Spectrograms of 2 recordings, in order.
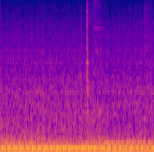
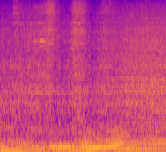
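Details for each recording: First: Proton Saga/Iswara after replacing air-con idle-up vacuum actuator (FICD): low, steady idle holding speed without dipping, RPM stable with the load on. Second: Proton Saga/Iswara with new AC idle-up vacuum actuator fitted: fast, steady idle with a few revving blips; the new actuator's adjust screw sets idle RPM too high and needs adjusting down.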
